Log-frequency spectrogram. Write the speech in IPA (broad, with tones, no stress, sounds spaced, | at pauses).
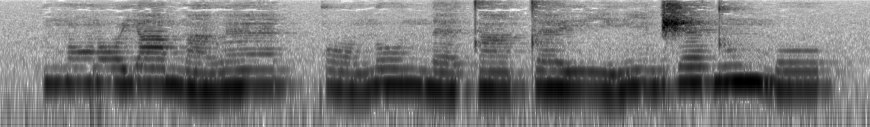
n ɔ̃˦ ɾ ɔ˦ j a˦ m ã˧ l ɛ̃˦ | k ɔ˨ n o˧ n ɛ˨ t ã˧ t ɛ˧ j i˨ j ĩ˧ d͡ʒ ɛ˦ d ũ˦ m o˦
